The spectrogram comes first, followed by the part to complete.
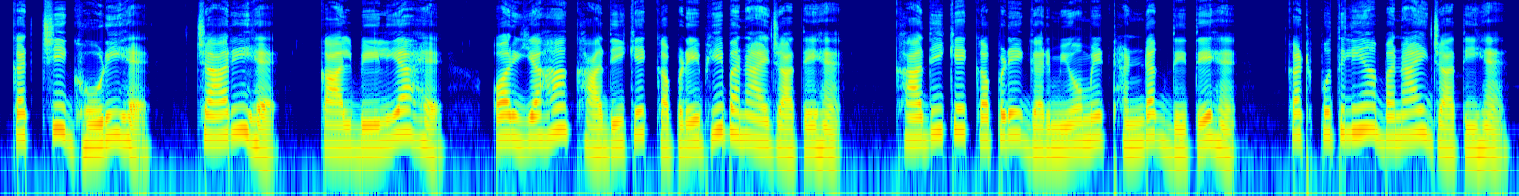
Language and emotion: Hindi, neutral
